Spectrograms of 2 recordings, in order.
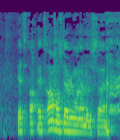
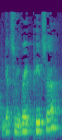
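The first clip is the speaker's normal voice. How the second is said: ordinary talk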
